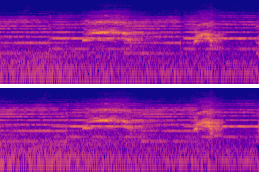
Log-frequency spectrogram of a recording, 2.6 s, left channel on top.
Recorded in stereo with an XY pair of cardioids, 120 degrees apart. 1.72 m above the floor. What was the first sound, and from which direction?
A scream, 40° left.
